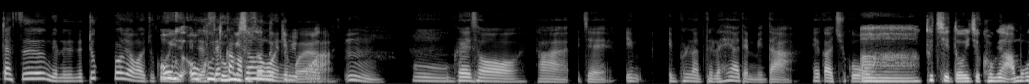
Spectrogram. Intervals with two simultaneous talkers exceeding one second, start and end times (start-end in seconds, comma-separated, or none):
1.6-3.3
